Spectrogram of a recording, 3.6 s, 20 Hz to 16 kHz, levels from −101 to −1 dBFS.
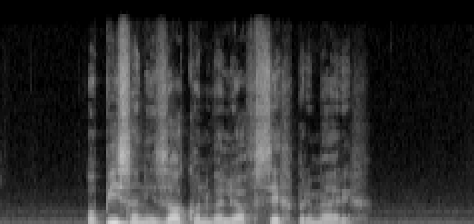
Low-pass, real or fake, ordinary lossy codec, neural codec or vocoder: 14.4 kHz; real; none; none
